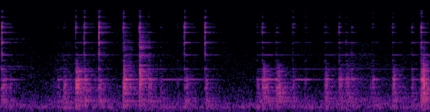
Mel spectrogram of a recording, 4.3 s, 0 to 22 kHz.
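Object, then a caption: Glass tumbler. Fingertips and nails of both hands tap the sides of a small, hollow, empty stemless drinking glass of clear glass with a red-tinted base, standing on a table. About fifteen light, separate clinks ring briefly with a bright glassy tone centered near 560 Hz and high shimmering overtones, each fading quickly between taps.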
